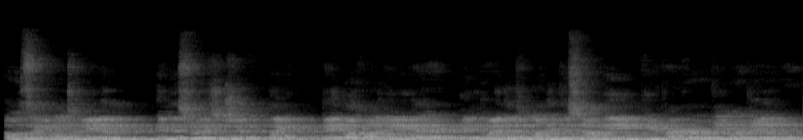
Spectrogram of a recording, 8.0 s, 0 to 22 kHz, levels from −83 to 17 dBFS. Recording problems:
room echo; strong; dies away in 2.5 s
off-mic speech; far
echo of what is said; noticeable; throughout; 120 ms later, 15 dB below the speech

